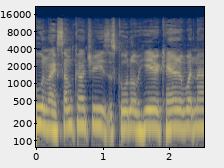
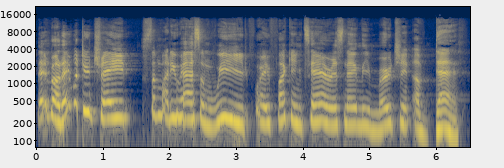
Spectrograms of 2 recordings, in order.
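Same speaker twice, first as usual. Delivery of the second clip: incredulous; 6 semitones higher, 3 dB louder than usual. Real, not acted. Incredulous at the trade.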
